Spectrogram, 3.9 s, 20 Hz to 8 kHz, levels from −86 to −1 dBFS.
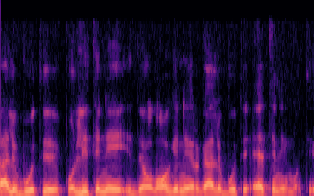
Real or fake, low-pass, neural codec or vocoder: real; 7.2 kHz; none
